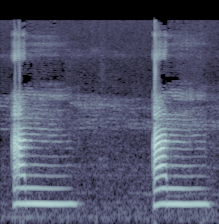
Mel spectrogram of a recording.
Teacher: Jadi selain makhrajnya dia ada gunnah, suara keluar dari rongga hidung, dia sifatnya juga gunnah karena suaranya itu keluar dari rongga hidung atau al-khayshum. Jadi suaranya itu sengau ya.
